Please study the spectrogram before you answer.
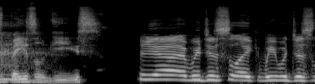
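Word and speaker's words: Bazelgeuse: name, we'd say it's basil juice. You know, I couldn't believe it when like the voice actors tried to tell me that it's Basilgeuse, because I'm like, no, it's basil juice.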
